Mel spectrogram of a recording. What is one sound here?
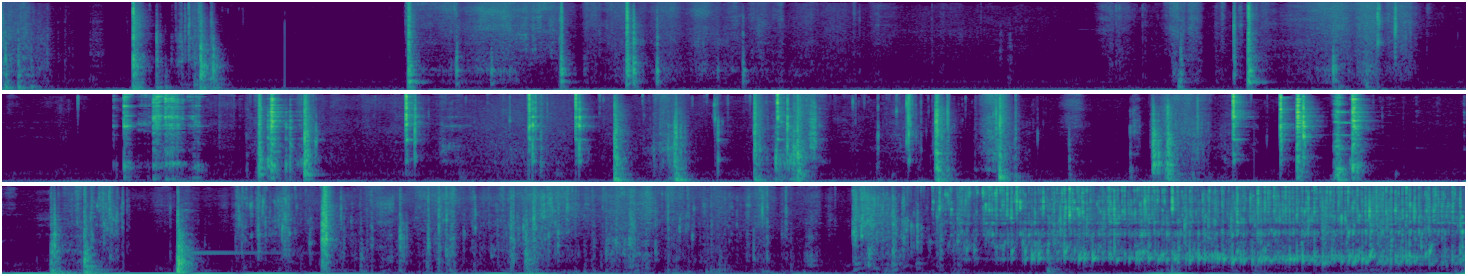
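Plates clink and clatter on a table.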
